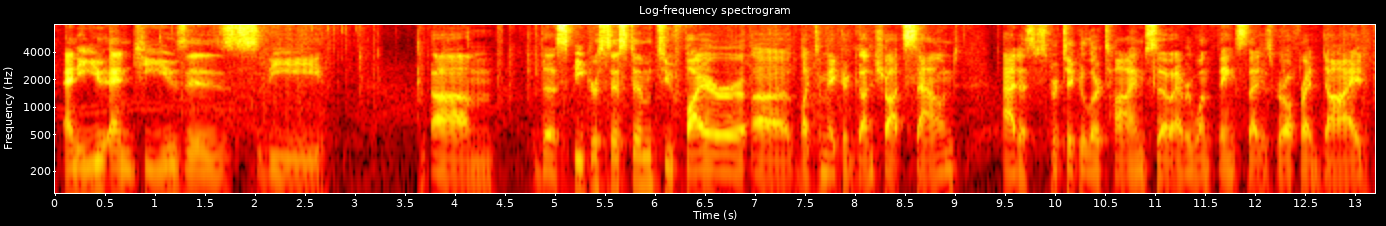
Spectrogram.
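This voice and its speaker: A man's voice: low voice, slow pace, fairly bright tone, a little hiss or hum. A man chatting casually while gaming, rambling and hesitant with lots of fillers and slang.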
